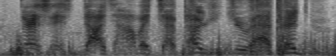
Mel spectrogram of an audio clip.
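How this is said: It is done in Imperfect Cell's voice.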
